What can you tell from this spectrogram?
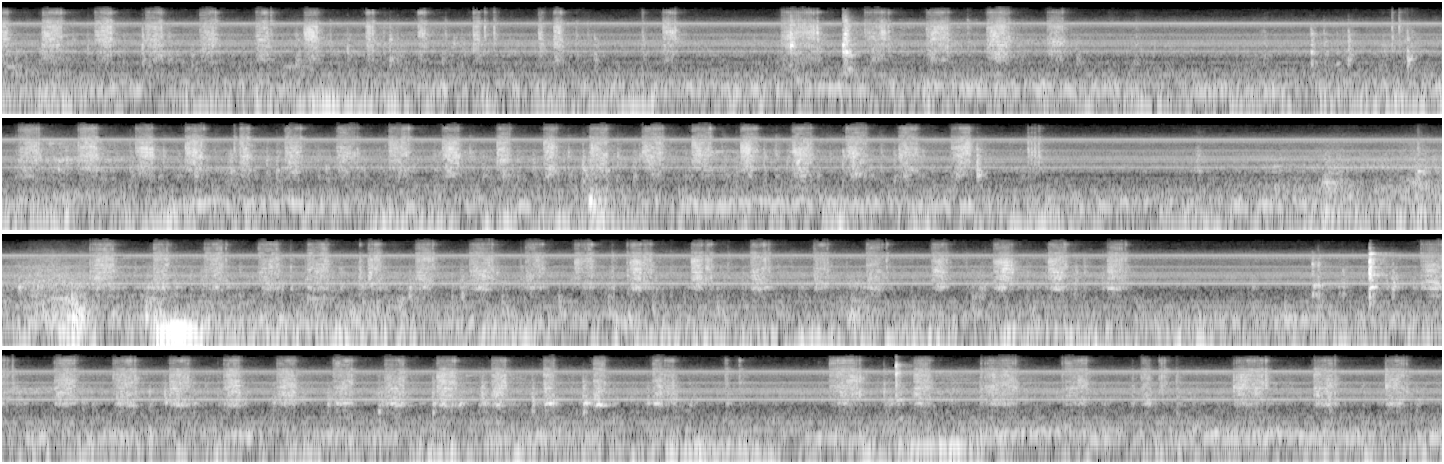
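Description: Ratchet wrench clicking faintly in quick runs of clicks with short pauses, as bolts on a diesel engine's valvetrain are turned.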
